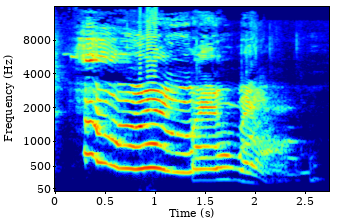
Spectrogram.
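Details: Female Siberian Husky born in Sweden in 2013, uttering a single drawn-out, talking howl lasting about two seconds, slightly wavering in pitch, breaking into a rougher, falling yowl at the end.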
